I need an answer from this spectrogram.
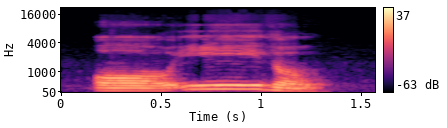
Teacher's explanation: cayó en la I del diptongo formado por la OI, se rompe, se forman 3 sílabas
